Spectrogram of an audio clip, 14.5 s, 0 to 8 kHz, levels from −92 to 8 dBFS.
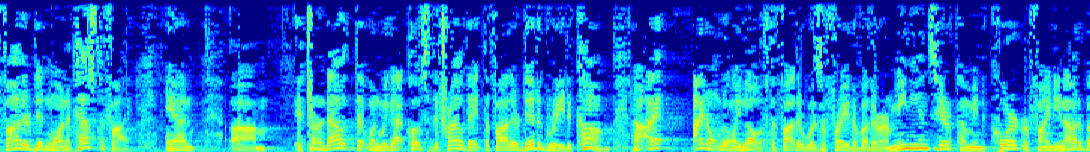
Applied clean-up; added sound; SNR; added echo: none; none; none; none.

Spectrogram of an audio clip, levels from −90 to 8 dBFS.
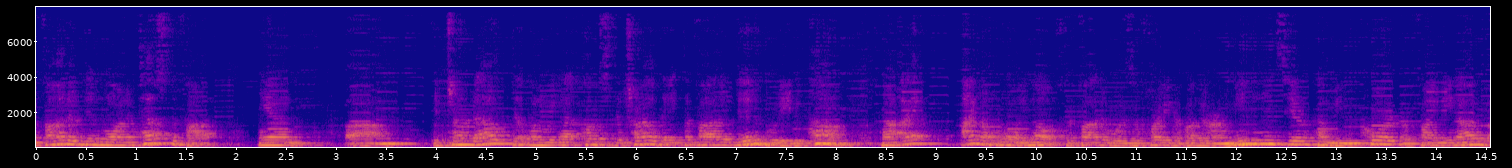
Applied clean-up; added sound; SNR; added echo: neural separator model SepFormer DNS4.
